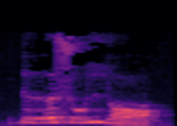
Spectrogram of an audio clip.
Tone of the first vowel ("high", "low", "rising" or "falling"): rising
